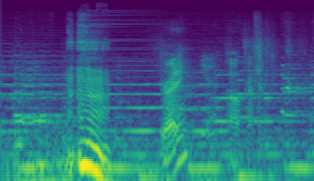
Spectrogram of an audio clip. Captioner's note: clears throat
